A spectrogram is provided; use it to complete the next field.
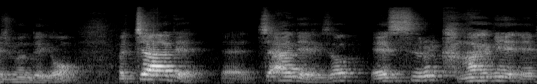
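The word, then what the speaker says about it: צדי: 쌍디귿 발음해서 요건 이제 경험 어 경험으로 발음해 주고 경험으로 발음해 주면 되고 짜대 짜대 그래서 s를 강하게 발음해라 하는 요거는 어 영어의 ts로 발음해 주면 되겠습니다.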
